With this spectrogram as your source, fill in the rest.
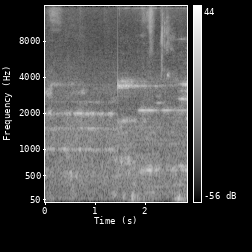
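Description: A Delhi Metro train moves through a station on the way to Karol Bagh, a steady rail rumble with high squealing wheel tones and a few thumps, loud and close, with no voices.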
